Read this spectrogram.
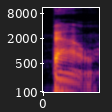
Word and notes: bough: British English

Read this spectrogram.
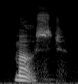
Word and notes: most: American English

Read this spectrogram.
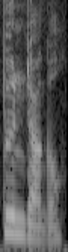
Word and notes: boondoggle: American English

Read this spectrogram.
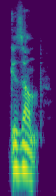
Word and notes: gazump: Australian English

